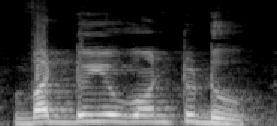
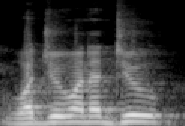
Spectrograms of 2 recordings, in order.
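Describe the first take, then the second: First: Every word is said fully and separately. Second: The words are run together and shortened. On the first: "जैसे है" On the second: "तो ऐसे बोलेंगे"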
